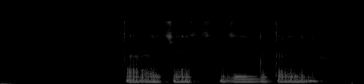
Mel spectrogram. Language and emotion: Russian, sad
